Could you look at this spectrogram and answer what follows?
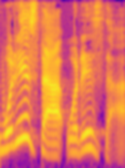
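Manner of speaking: plain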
